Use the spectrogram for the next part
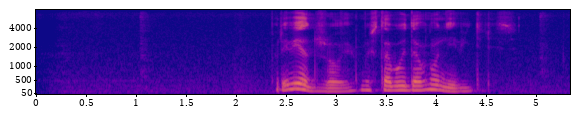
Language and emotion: Russian, neutral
